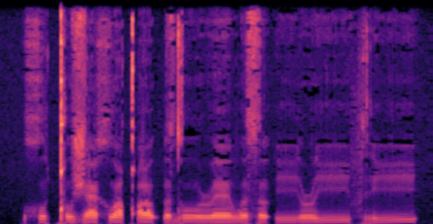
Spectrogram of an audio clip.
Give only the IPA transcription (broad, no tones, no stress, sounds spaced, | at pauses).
x ʊ ǃ ʊ ʒ æ x ʊ qʼ ʊː ʔ ə d ʊː ɹ ɛ β ə s ə ʔ iː ɹ iː f r iː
